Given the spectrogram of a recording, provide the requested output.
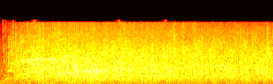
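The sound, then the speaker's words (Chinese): An audience in an event hall breaks into loud, sustained applause, a dense and steady wash of clapping that holds for about four seconds without a clear speaking voice. “各位要不要为他们鼓掌喝彩？”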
